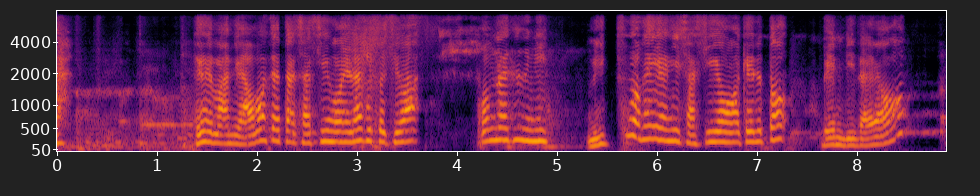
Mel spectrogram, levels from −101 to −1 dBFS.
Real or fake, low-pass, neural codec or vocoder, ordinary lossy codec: fake; 7.2 kHz; codec, 16 kHz, 2 kbps, FreqCodec, smaller model; none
